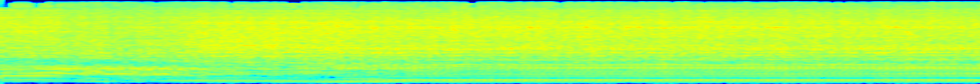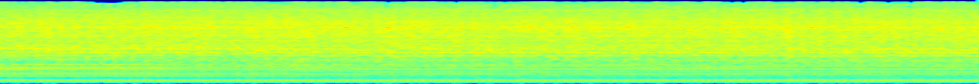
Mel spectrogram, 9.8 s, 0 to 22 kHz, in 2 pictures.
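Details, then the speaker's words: 1986 Honda VT500 Shadow V-twin, long-stored, at idle: steady but lumpy, uneven beat with the rear cylinder dropping out; owner believes airbox water is shorting the rear plug, and rusty water is pushing out of the radiator cap. "that's why i don't want to pick up on this rear cylinder because the water is shortening the plug out"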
